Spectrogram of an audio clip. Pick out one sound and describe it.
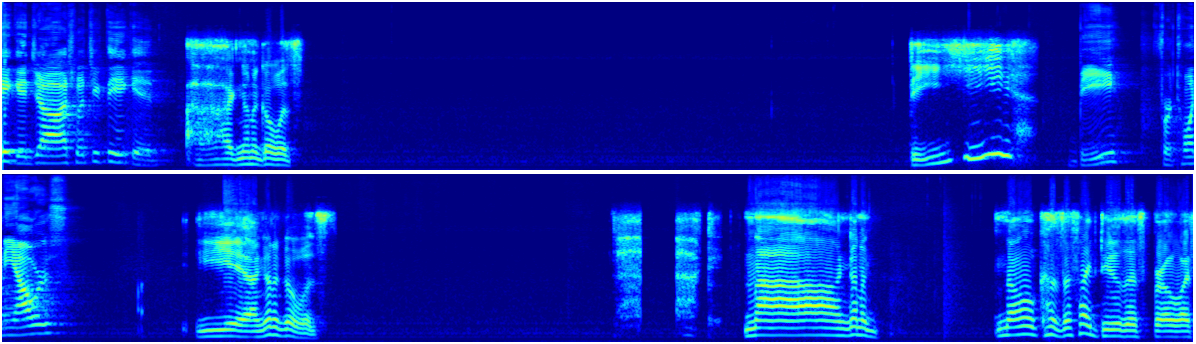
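A young man talks with animation into a close microphone, pausing often.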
